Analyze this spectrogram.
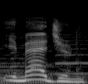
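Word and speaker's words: EMAG!NE: And on today's podcast, he'll be talking about the Imagine program. Now, if it sounds like that I'm pronouncing that a little peculiarly, that is E-M-A-G, exclamation point N-E.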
